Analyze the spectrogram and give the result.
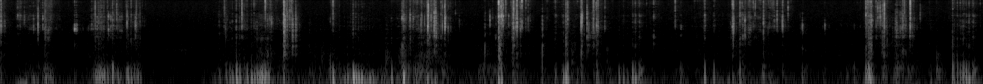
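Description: A utility-knife blade cuts and scrapes slices from a solid, cream-white block of semi-dry bar soap held in the hand. Bursts of dry, crunchy scraping with bright crisp crackles sit over dull low thuds, broken by a short quiet pause just after the second mark.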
